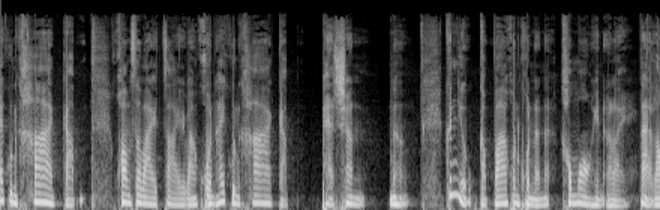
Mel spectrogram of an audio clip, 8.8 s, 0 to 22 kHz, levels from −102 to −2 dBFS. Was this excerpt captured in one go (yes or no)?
yes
